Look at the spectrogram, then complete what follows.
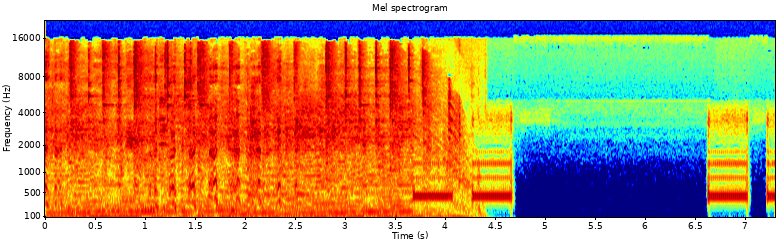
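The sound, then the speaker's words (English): Telephone ringback tone as a call is placed, entering as a steady electronic tone over the tail of music, then after a pause returning as a short double-burst ring pattern, with no speech. “Right, OK, let's go do a phone call”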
